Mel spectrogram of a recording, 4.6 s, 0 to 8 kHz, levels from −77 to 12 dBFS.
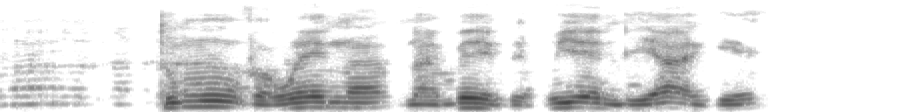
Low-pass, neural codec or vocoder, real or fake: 7.2 kHz; codec, 44.1 kHz, 7.8 kbps, DAC; fake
